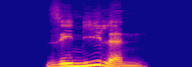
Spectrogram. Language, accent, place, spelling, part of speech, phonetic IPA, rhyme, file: German, Germany, Berlin, senilen, adjective, [zeˈniːlən], -iːlən, De-senilen.ogg
- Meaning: inflection of senil: 1. strong genitive masculine/neuter singular 2. weak/mixed genitive/dative all-gender singular 3. strong/weak/mixed accusative masculine singular 4. strong dative plural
